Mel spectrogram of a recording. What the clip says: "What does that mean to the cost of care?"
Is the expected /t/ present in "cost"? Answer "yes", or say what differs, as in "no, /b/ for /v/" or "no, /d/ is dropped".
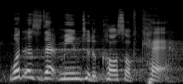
no, /t/ is dropped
